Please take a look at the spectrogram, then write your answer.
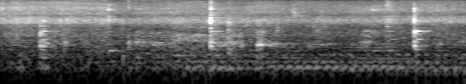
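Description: Onions sizzle in a pan with green chillies, curry leaves, ginger and garlic. The frying hiss stays constant, broken by a few sharp clinks of stirring against the pan.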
